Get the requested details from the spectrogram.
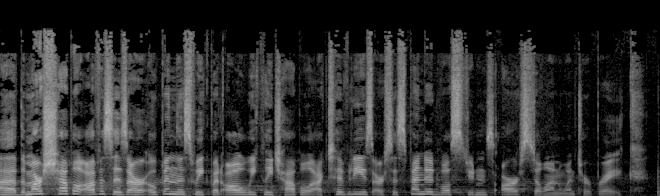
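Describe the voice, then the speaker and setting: A woman talks at a very fast pace with a bright, sharp tone and big swings in loudness. Her pitch is fairly high with ordinary variation, and the recording is very clean with a silent background. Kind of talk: announcements. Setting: church.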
